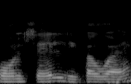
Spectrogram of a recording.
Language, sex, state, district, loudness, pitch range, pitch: Hindi, male, Uttar Pradesh, Deoria, -34 LUFS, 125-130 Hz, 130 Hz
